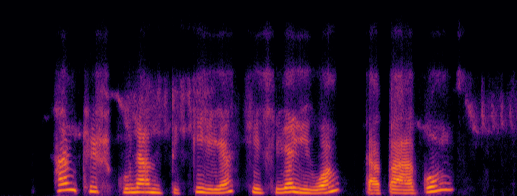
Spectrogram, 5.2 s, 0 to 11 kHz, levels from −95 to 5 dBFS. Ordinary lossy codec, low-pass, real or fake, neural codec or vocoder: Opus, 32 kbps; 7.2 kHz; fake; codec, 16 kHz, 2 kbps, FreqCodec, smaller model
